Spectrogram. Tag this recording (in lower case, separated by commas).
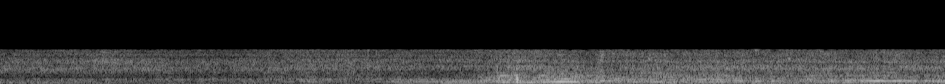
truck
